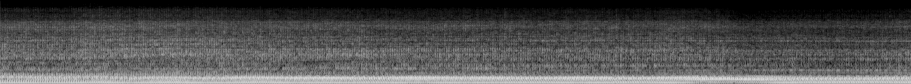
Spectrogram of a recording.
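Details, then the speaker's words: Audi A4 2.0T FSI, freshly rebuilt with JHM K04-R turbo kit, first startup, cold: smooth even low hum at steady idle, no squeal, tick or knock; oil residue burning off, getting quieter. Normal cold idle. "all right I guess it's awesome oil residue burning off a little quieter now it's gonna let it run for a while"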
